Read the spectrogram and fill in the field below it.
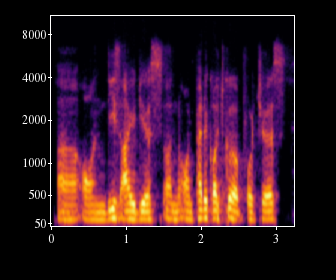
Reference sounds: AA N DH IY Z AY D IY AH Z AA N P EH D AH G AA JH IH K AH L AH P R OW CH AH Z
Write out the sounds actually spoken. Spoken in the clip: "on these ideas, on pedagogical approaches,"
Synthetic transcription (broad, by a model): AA N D IY S AY D IY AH S AA N P EH D AH G AA JH IH K AH L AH P R OW CH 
